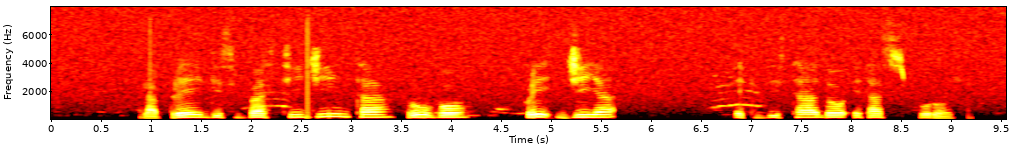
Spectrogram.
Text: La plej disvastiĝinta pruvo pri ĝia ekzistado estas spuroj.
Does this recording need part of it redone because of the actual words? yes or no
no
